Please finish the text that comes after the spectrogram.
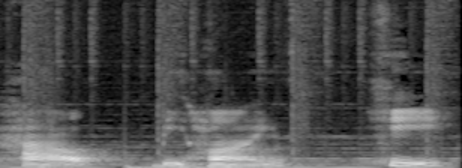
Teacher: Your vocal cords should not vibrate. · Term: voiceless sound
